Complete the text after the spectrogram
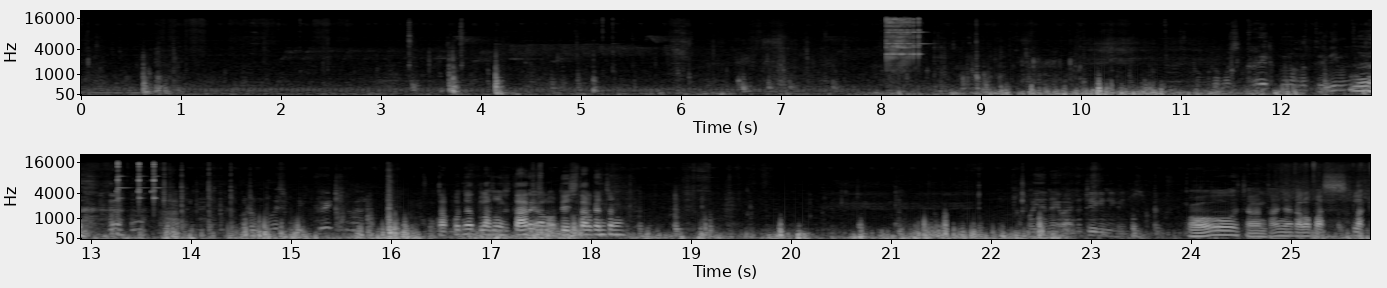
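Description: Water laps gently against the side of a small boat.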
